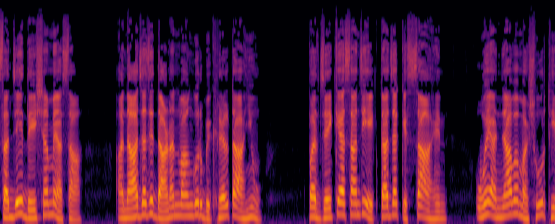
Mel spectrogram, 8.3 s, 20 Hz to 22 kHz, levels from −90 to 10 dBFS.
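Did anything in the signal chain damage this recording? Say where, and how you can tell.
No, nothing in the chain did.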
